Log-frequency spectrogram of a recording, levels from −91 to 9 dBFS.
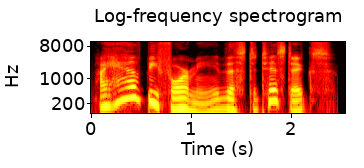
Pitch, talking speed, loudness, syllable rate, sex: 170 Hz, 140 wpm, -17 LUFS, 4.2 syllables/s, male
